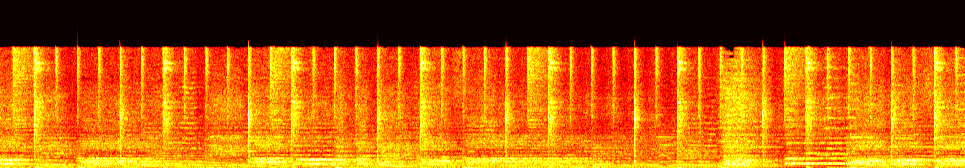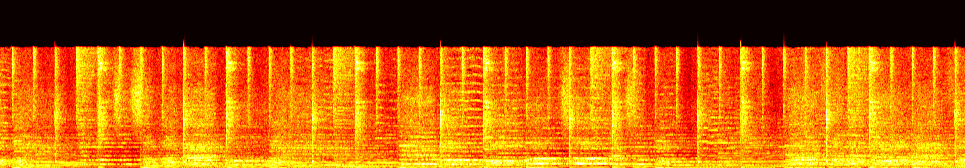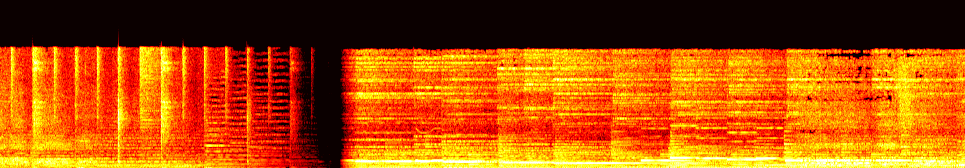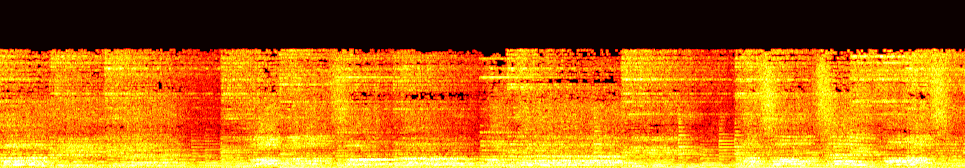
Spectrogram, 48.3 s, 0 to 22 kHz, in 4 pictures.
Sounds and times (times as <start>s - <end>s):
Music: 0.0s - 48.2s.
